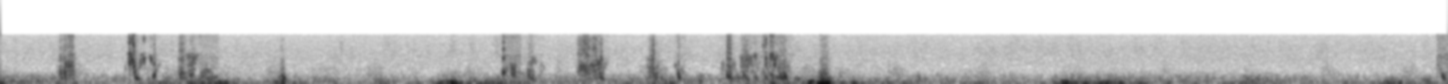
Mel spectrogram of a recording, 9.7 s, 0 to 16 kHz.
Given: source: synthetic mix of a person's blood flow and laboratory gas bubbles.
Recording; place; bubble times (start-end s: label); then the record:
Doppler ultrasound of blood flow; subclavian vein
0.38-0.52 s: bubbles
0.83-1.07 s: bubbles
1.19-1.46 s: bubbles
3.33-3.64 s: bubbles
3.85-4.07 s: bubbles
4.31-4.45 s: bubbles
4.50-4.58 s: bubbles
4.78-5.36 s: bubbles
9.58-9.66 s: bubbles
From the record:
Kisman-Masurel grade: 222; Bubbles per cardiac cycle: several, 3 to 8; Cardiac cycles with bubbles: 10 to 50%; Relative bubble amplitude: moderate (0.250 to 0.450); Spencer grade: 2 (many but less than half of the cardiac periods contain bubble signals, singularly or in groups); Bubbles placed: anywhere in the cardiac cycle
